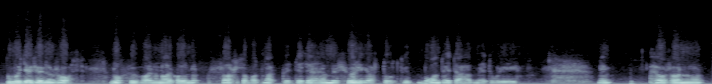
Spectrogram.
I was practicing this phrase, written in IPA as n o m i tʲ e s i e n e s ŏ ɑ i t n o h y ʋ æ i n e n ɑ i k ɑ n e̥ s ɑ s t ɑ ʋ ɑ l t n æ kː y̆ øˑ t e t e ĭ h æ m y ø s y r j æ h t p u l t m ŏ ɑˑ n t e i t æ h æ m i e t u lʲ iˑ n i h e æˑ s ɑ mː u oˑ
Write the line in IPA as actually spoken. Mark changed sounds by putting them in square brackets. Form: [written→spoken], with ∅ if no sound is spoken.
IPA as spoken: n o m i tʲ e s i e n e s ŏ ɑ i t n o h y ʋ æ i n e n ɑ i k ɑ n e̥ s ɑ s t ɑ ʋ ɑ l t n æ kː y̆ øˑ t e t e ĭ h æ m y ø s y r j æ [h→s] t [p→t] u l t m ŏ ɑˑ n t e i t æ h æ m i e t u lʲ iˑ n i h e æˑ s ɑ [mː→nː] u oˑ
